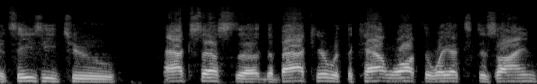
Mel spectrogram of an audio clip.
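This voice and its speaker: A man with an American accent talks at a fairly slow pace and a fairly high pitch. His intonation stays fairly even, and the sound is dry and close with no echo. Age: 60s. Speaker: truck driver. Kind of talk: walkaround tour of his truck. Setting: outdoors at a truck show.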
